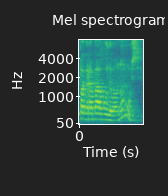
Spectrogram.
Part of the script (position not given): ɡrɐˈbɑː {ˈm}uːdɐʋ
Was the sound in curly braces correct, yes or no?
no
